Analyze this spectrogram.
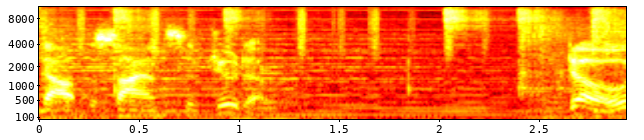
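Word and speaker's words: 道: the science of Judah do is the way the Japanese pronounce Dao ju means gentle Judo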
